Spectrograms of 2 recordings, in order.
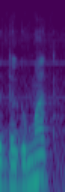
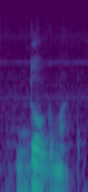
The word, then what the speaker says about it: догмат: В слове догмат ударение идет на второй слог, на букву А, а не догмат.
